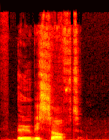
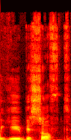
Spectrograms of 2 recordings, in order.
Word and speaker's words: Ubisoft: Ubisoft, or Ubisoft, depending how you want to pronounce it, they're doing a version of Division.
